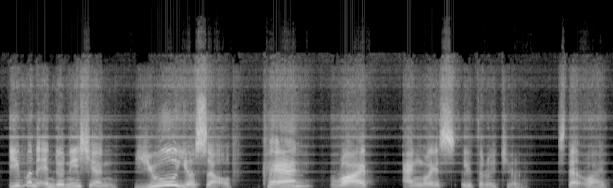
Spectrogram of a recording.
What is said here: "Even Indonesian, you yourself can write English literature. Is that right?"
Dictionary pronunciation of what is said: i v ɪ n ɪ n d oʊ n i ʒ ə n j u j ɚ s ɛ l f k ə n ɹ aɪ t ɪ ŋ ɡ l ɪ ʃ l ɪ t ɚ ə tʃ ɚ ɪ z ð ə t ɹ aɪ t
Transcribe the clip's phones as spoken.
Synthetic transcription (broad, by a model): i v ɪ n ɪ n d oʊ n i ʃ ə n j u j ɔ s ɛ l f k ə n ɹ aɪ t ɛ ŋ ɡ l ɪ s l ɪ t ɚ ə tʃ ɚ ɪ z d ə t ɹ aɪ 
